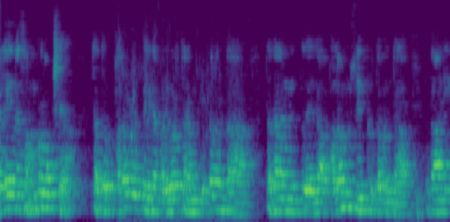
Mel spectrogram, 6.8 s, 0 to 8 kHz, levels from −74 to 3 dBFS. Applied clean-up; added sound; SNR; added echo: neural separator model SepFormer DNS4.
